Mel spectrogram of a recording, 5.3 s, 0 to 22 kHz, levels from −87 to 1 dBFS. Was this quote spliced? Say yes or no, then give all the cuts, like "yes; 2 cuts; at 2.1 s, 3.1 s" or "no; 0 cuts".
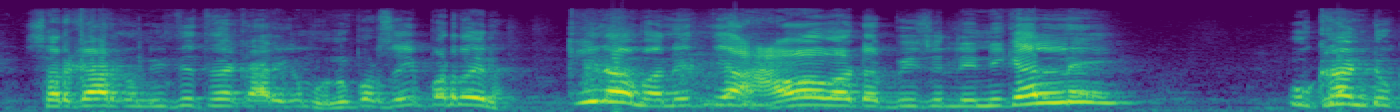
yes; 1 cut; at 2.0 s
